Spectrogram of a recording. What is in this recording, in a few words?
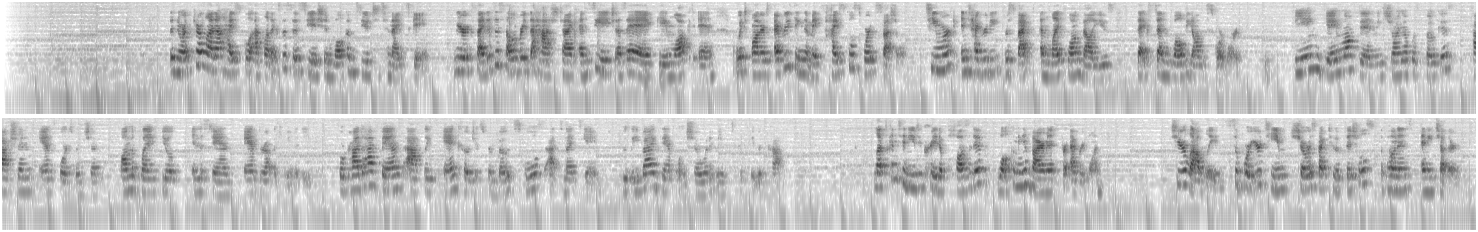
PSA Female Audio; Audio File of Game Public Announcement – Female Voice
